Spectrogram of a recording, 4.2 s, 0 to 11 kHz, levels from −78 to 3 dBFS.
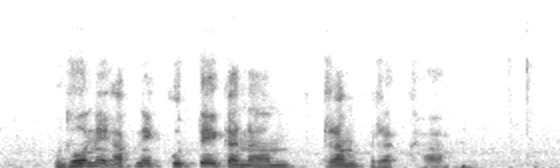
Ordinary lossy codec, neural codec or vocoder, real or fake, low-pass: Opus, 16 kbps; none; real; 7.2 kHz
